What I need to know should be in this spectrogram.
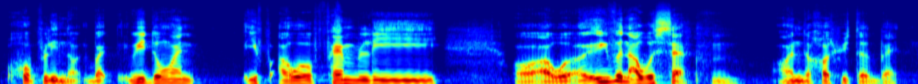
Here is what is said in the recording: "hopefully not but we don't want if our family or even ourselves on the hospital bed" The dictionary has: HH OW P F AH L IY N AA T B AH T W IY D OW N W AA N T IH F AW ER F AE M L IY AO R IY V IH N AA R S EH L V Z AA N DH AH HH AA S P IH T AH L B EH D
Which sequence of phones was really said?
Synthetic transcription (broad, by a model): HH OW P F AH L IY N AA T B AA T W IY D OW N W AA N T IH F AW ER F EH M L IY AO W IY V IH N AA W S EH L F AA N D AH HH AA S P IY T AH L B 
